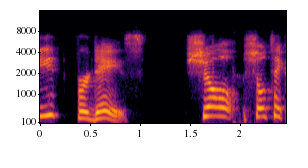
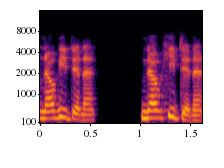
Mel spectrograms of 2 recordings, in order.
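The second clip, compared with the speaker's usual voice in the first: put-on voice, mimicked with flat delivery. Retelling a creator's denial of a TV statement: imitating Stella. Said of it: "and you're going".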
